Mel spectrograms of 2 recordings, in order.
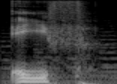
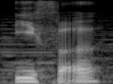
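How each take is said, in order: First: The middle consonant is an F sound. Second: The middle consonant is a V sound. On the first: The speaker calls it wrong. "as much as you look at it and think" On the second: The speaker calls it right. "these are pronounced like V's"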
